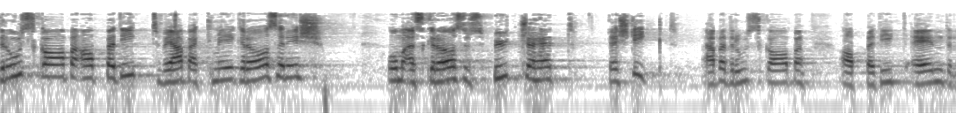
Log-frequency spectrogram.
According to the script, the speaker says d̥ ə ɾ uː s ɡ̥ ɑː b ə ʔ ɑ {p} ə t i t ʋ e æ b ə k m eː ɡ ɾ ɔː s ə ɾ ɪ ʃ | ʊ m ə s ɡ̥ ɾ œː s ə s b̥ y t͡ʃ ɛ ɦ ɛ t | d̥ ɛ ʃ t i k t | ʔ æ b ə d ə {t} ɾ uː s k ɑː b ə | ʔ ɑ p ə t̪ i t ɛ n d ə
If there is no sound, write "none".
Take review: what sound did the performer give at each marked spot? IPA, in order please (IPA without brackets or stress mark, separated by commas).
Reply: p, none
